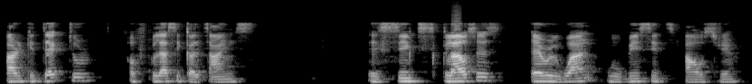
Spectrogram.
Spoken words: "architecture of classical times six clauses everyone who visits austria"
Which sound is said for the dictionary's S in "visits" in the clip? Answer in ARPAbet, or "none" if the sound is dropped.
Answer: none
